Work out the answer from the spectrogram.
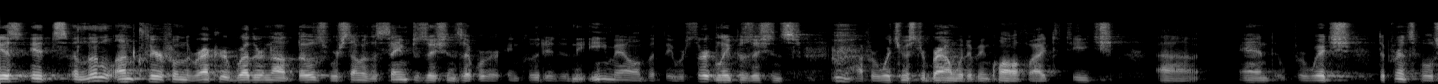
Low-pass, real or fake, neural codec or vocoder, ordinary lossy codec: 7.2 kHz; fake; codec, 16 kHz, 8 kbps, FreqCodec, larger model; AAC, 48 kbps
